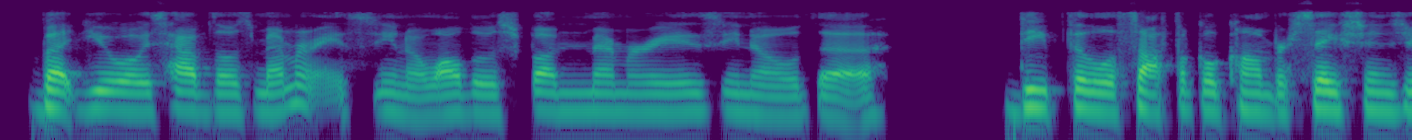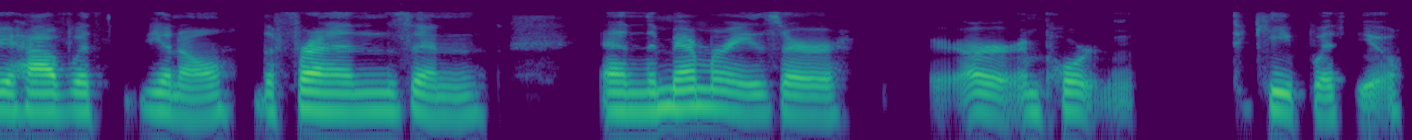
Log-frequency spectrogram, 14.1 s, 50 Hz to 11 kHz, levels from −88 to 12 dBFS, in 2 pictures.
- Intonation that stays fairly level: Yes, narrow, 1.4 semitones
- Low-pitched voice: No, medium, 155 Hz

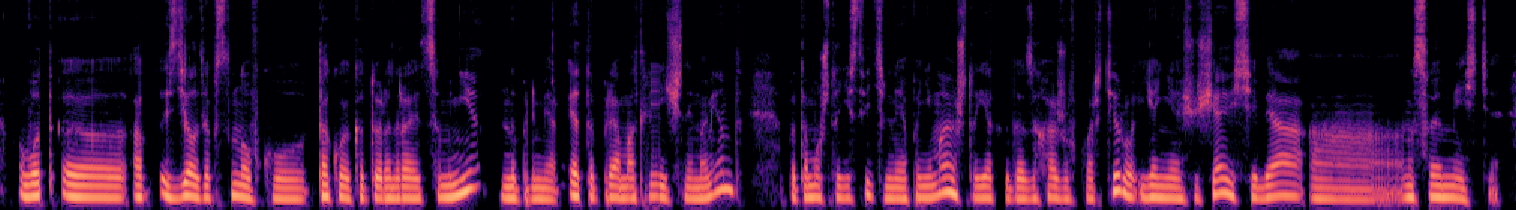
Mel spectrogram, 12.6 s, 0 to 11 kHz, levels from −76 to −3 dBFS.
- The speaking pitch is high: No, low, 130 Hz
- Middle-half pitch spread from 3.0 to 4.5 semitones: No, narrow, 2.5 semitones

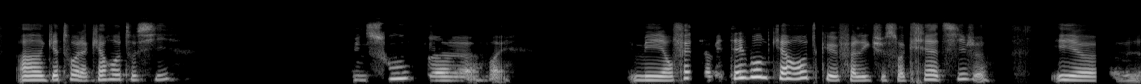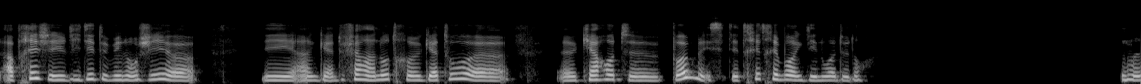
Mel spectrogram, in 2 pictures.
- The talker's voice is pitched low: No, high, 205 Hz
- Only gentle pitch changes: No, average, 3.5 semitones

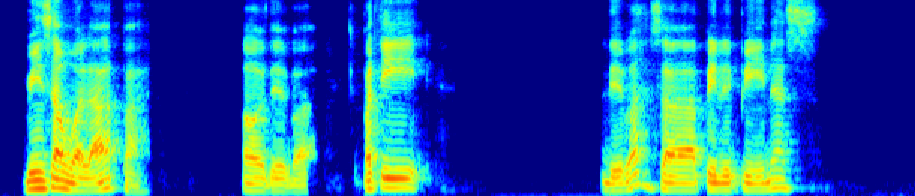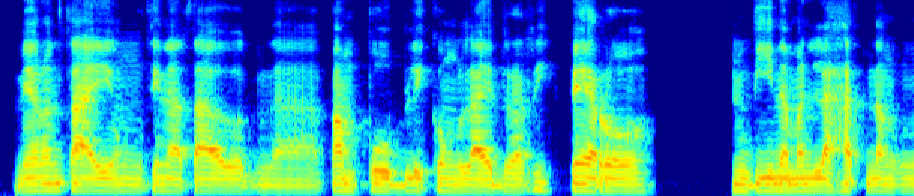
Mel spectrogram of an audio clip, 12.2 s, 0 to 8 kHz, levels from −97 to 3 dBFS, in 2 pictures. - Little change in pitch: Yes, narrow, 1.9 semitones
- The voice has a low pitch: Yes, very low, 95 Hz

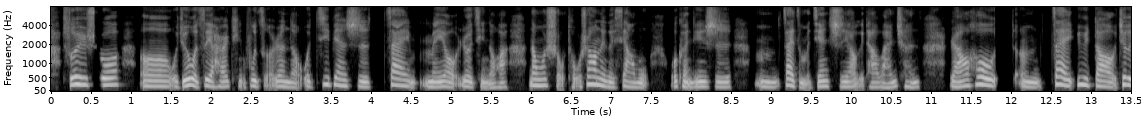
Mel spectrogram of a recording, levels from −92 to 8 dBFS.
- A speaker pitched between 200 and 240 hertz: No, medium, 185 Hz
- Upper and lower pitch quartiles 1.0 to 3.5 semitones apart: No, average, 4.5 semitones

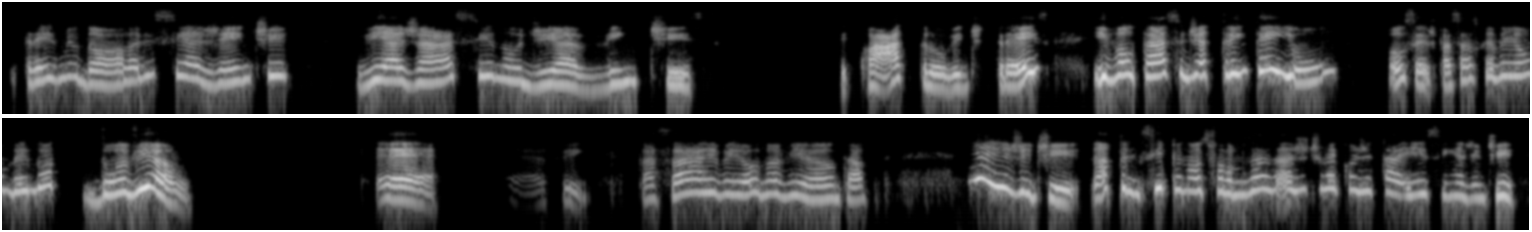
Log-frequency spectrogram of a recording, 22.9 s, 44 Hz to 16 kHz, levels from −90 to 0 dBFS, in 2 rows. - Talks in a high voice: Yes, very high, 280 Hz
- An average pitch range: No, wide, 6.6 semitones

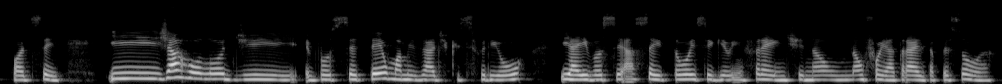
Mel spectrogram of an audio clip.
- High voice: Yes, high, 215 Hz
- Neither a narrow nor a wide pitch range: No, narrow, 2.3 semitones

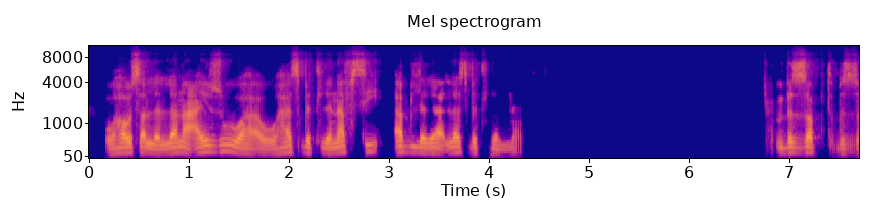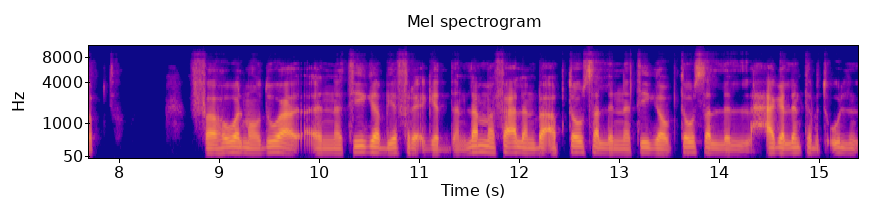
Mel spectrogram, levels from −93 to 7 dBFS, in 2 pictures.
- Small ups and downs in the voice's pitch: No, average, 3.1 semitones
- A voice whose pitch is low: Yes, low, 115 Hz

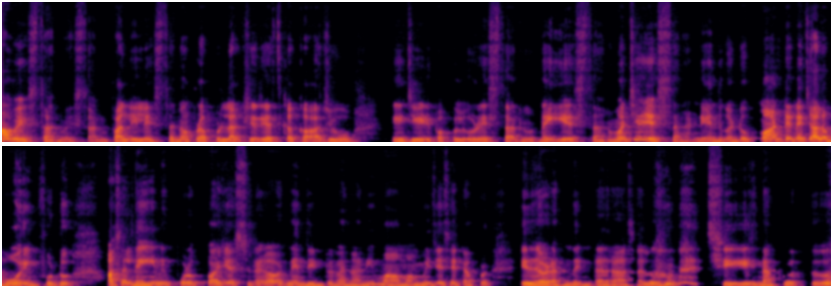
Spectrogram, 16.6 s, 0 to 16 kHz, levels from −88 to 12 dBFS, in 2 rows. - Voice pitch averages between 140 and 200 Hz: Yes, medium, 185 Hz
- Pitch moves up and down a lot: No, average, 3.2 semitones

